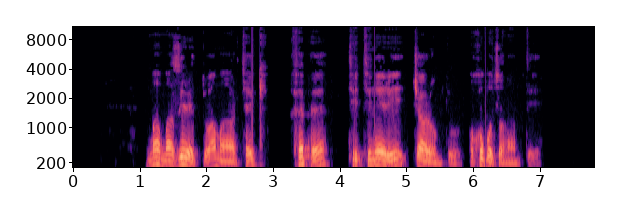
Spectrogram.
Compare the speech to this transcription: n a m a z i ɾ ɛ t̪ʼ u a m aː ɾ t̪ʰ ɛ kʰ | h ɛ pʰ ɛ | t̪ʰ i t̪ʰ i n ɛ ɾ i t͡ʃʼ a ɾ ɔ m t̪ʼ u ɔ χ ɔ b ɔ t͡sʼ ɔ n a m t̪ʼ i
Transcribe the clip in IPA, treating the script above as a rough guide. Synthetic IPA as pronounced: m a m a z i ɾ ɛ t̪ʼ u a m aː ɾ t̪ʰ ɛ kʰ | χ ɛ pʰ ɛ | t̪ʰ i t̪ʰ i n ɛ ɾ i t͡ʃʼ a ɾ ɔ m t̪ʼ u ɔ χ ɔ b ɔ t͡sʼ ɔ n a m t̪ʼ i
